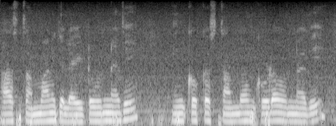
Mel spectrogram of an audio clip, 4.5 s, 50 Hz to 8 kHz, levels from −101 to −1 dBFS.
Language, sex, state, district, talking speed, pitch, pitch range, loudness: Telugu, male, Telangana, Mahabubabad, 105 wpm, 130 Hz, 130-135 Hz, -13 LUFS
